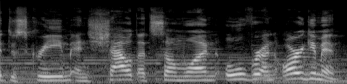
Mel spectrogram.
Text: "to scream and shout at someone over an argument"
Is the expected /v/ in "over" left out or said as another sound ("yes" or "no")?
no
